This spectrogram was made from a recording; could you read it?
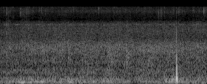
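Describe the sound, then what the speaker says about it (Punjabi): Steady rain falls outdoors, a constant soft hiss with a single sharp drop or tap near the end and no voices. "ਬਾਰਿਸ਼ ਫਿਲਹਾਲ ਆ ਗਈ ਹੈ ਦੇਖ ਸਕਦੇ ਹੋ"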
